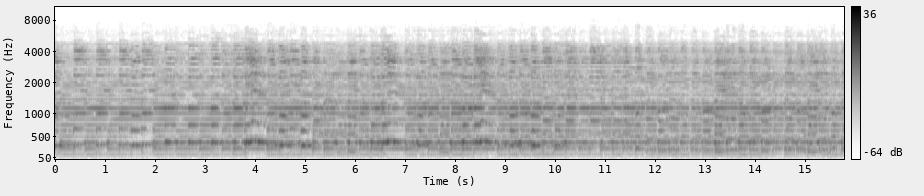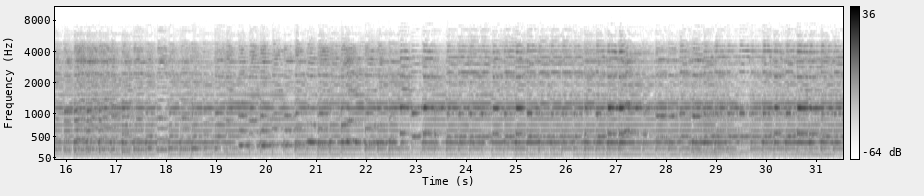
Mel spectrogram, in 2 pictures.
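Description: Sitar played solo by a beginner: plucked notes ringing over a bed of steady, sustained string tones.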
